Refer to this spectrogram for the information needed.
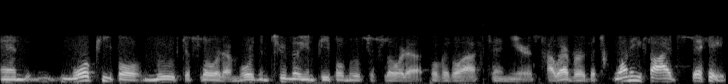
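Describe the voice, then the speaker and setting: With an American accent, a man speaks in a normal speaking voice at a medium pitch, at a moderate pace with lively intonation. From Buffalo, New York. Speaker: former diplomat and author. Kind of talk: interview.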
